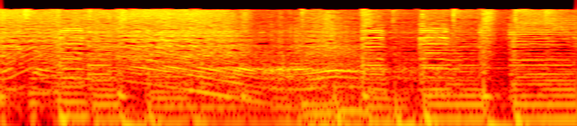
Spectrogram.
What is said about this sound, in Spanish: Qué maravilla, que me gusta el sonido del motor de una moto. El escape.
